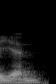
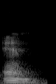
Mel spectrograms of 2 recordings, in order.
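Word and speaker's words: 円: Japan when you say when you say yen we don't actually pronounce the Y oh really yeah I'm gonna say n okay like that's what it is originally and then when it came over to English then people added a why Oh as I guess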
